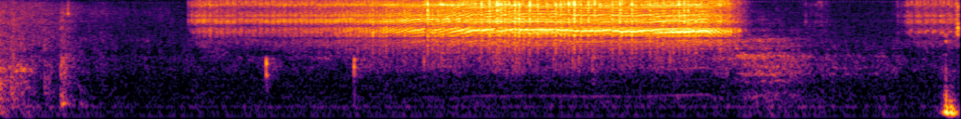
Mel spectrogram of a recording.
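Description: A small electric motor whirs steadily.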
